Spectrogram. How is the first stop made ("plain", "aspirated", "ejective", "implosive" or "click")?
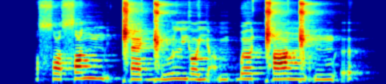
click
